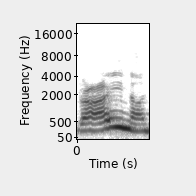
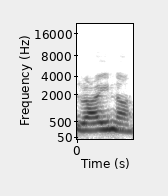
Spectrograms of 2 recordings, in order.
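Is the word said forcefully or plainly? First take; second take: forcefully; plainly. First: The word is said with extra force. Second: The word is said plainly, without extra force. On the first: It becomes a mocking insult. "یہ تھوڑا زور دے کے کہتے تھے" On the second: It is a respectful request for attention. "مسلمان کہتے تھے رائنا"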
